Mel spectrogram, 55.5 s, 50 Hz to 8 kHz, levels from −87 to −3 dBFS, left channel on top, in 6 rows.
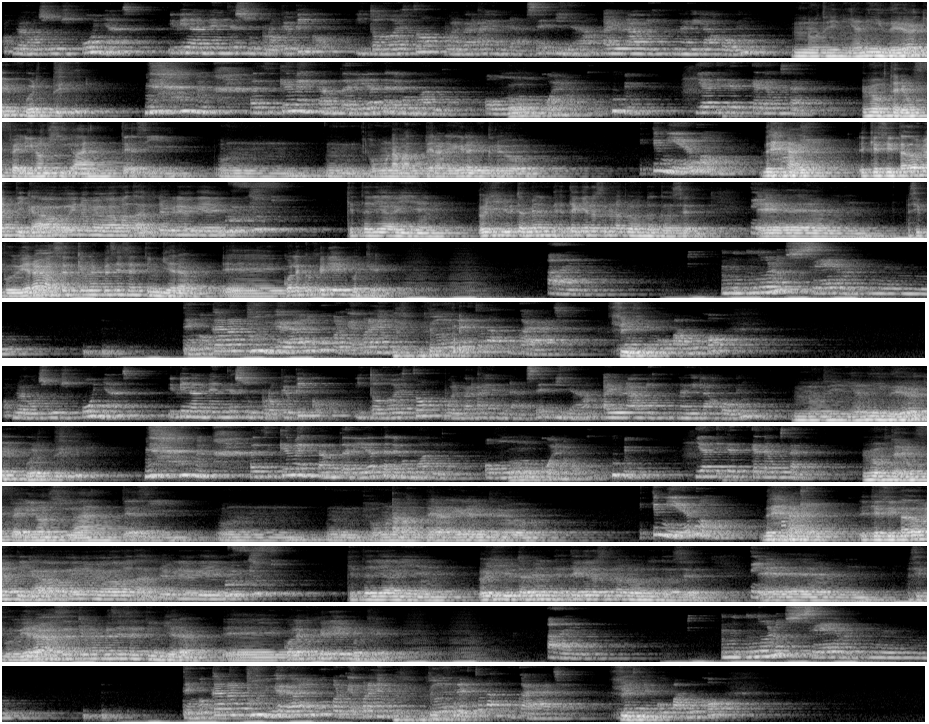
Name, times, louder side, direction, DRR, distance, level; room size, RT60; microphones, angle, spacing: voice 1, 0.1-1.3 1.7-3.2 3.5-7.5 10.7-13.7 14.1-15.0 15.3-15.6 16.2-17.3 25.0-25.7 26.3-26.7 30.0-30.4 35.2-35.4 42.4-43.0 44.2-46.4 47.0-47.3 48.1-52.0 52.4-53.4, right 1 dB, 25° right, -3 dB, 0.7 m, -27 dB
voice 2, 7.9-10.1 14.3-14.9 17.8-20.2 20.6-23.8 26.1-26.5 27.1-30.0 31.2-32.2 32.5-34.7 35.3-36.5 36.8-40.8 50.1-50.6 52.4-52.7, left 2 dB, 70° left, 1 dB, 0.6 m, -21 dB
sound 1, 36.0-37.9 39.8-41.7 43.6-45.5 47.4-49.3, left 1 dB, 15° left, 0.8 m, -32 dB
4.1 x 2.8 x 2.7 m, 1.4 s
head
